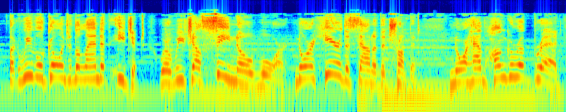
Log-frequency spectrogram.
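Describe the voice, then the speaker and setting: An actor playing a stern, impassioned prophet delivering God's warnings in a solemn, declamatory dramatized scripture reading. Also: male voice, high voice, a little mellow.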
